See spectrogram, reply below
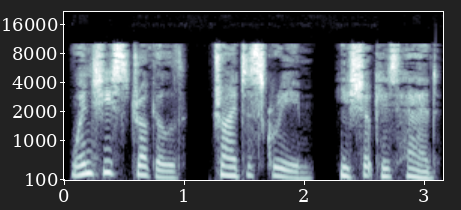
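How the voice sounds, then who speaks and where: A woman's voice: fairly low pitch, animated, unhurried, breathy edge, dry recording. A woman reading a historical novel as scripted, dramatic audiobook narration.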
